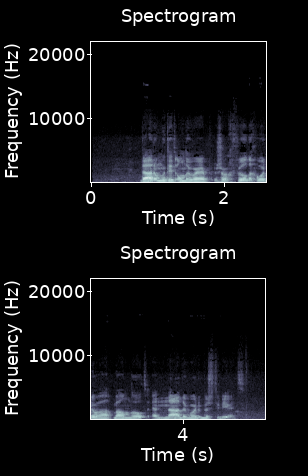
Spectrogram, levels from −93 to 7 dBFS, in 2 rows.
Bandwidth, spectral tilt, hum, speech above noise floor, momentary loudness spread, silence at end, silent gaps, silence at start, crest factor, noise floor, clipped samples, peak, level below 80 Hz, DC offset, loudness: 9 kHz; -7 dB/octave; none; 38 dB; 13 LU; 0.5 s; none; 0.75 s; 18 dB; -58 dBFS; under 0.1%; -2 dBFS; -58 dBFS; under 0.1%; -20 LUFS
